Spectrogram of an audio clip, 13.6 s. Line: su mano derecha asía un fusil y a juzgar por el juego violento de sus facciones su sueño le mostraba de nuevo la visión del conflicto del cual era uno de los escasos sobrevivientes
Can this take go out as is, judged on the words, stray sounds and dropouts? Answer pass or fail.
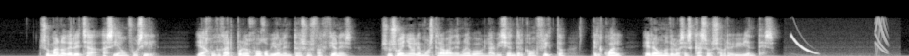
fail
